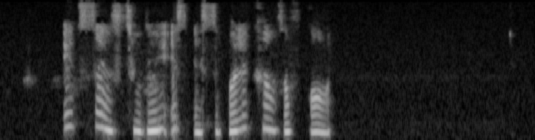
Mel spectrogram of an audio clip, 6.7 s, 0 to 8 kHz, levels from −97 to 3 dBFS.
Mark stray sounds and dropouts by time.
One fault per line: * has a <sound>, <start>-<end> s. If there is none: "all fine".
all fine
